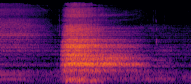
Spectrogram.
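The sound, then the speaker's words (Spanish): A single deep breath taken during a sermon: a breathy rush of air that swells suddenly, holds, then trails off over about a second, heard alone without talk. “Respira profundo conmigo.”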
